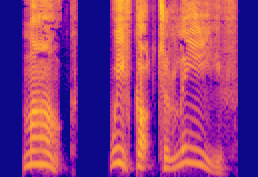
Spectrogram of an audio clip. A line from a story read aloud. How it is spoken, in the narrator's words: Reggie said nervously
